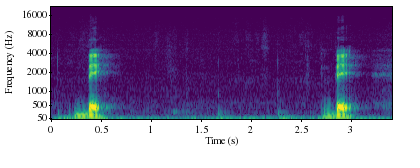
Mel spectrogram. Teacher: V's and B's are pronounced the same in Spanish. There's no difference between the two.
